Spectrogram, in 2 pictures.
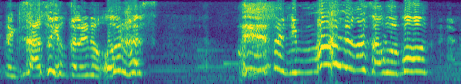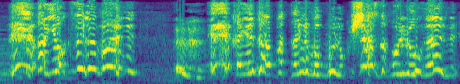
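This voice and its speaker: A woman's voice: very high-pitched, animated, takes it slowly, sharp tone, exaggerated voice, rough recording. An actress playing a distressed, emotional, pleading woman in a melodramatic Filipino drama, with music faintly behind her. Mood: grieving, bitter.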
